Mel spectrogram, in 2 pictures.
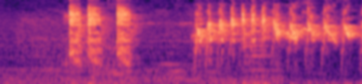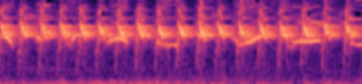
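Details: Greater green leafbird singing hard, a cucak ijo lure recording to rouse birds to sing: two sharp loud notes, then a long rapid rattling trill of scratchy repeated notes, slightly falling in pitch.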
